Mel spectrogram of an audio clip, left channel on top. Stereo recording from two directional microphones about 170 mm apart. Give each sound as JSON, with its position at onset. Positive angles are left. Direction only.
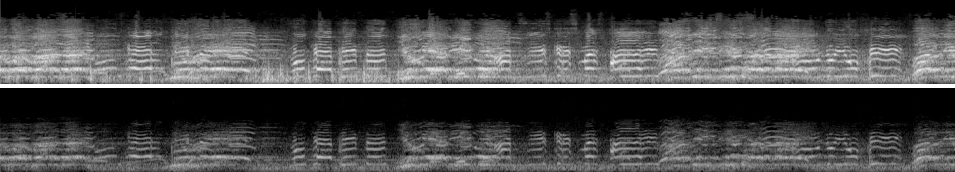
{"t": 0.1, "sound": "battle cry", "side_deg": 25}
{"t": 1.3, "sound": "a sound", "side_deg": 25}
{"t": 2.9, "sound": "crowd", "side_deg": 40}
